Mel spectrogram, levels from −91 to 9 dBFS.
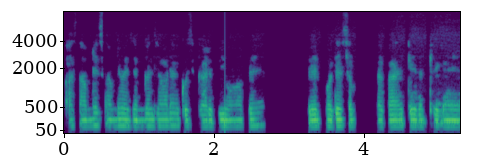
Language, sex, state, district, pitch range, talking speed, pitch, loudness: Hindi, male, Bihar, Saharsa, 110-115 Hz, 205 wpm, 115 Hz, -25 LUFS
